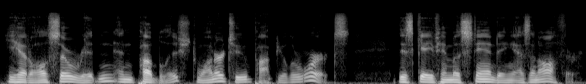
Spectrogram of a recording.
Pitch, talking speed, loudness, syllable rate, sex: 105 Hz, 195 wpm, -19 LUFS, 5.3 syllables/s, male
